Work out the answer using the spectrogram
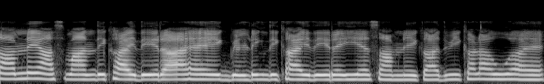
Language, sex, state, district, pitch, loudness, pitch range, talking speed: Hindi, female, Bihar, Jahanabad, 230 Hz, -13 LUFS, 220-235 Hz, 200 wpm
